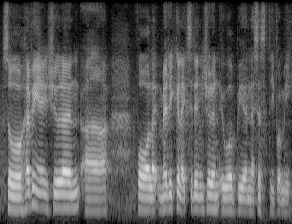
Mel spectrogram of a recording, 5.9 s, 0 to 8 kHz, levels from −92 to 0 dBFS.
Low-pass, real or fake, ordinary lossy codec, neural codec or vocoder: none; fake; none; codec, 16 kHz, 1 kbps, X-Codec, WavLM features, trained on Multilingual LibriSpeech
